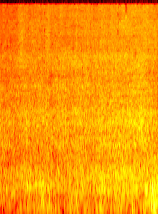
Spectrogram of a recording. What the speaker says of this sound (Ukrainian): Ну вітер сильний, дуже сильний.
